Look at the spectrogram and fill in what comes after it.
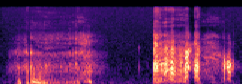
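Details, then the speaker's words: A few harsh, throaty coughs in two bursts in a quiet room, from an elderly grandmother recovering from a recent illness who links the cough to medication; cough. "what you coughing for I don't know it's the it's um medication too"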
